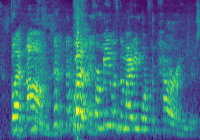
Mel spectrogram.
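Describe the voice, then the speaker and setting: The speaker has an animated tone and a fairly quick pace, with noticeable background noise behind them. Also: woman. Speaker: college student presenter. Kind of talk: class presentation. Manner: fast.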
